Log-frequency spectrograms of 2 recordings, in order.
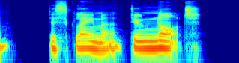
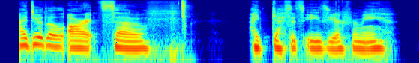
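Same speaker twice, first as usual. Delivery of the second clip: put-on rich girl voice, slower. Repeating what a girl said before she vanished, in a boba tea shop rich girl voice. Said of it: "You sounded like the, the rich girl from from the boba tea shop".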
